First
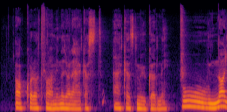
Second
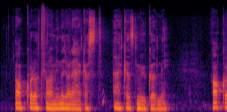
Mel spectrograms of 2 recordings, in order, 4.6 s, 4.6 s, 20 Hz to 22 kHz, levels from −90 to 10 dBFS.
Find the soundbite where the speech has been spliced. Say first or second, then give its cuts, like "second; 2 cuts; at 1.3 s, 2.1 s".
first; 1 cut; at 3.6 s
